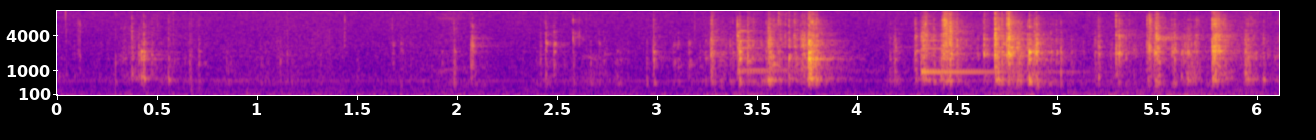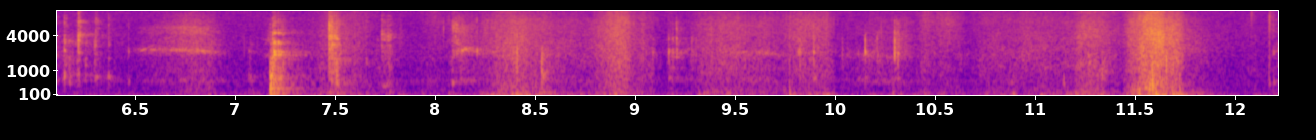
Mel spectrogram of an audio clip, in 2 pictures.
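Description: Kitchenware being handled on a table: small clicks, taps and clinks of measuring spoons, a glass pitcher and a vanilla bottle, with a couple of brief ringing clinks a few seconds in. A louder knock comes about seven seconds in and another near the end.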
